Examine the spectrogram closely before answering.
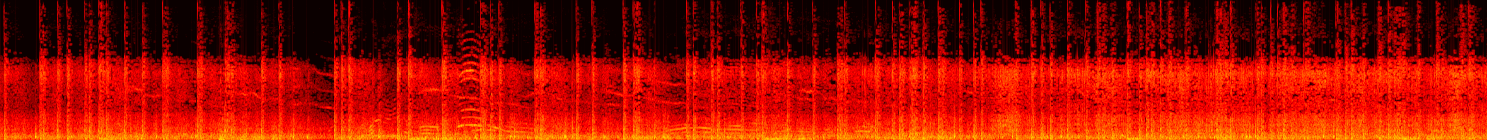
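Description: Fireworks crackle and pop rapidly in a dense barrage.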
